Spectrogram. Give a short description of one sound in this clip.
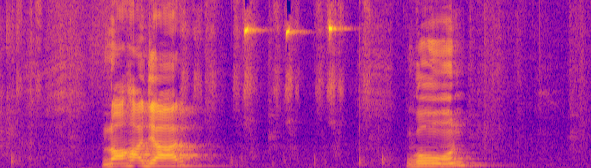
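An elderly man speaks slowly and clearly, as if teaching, close by.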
